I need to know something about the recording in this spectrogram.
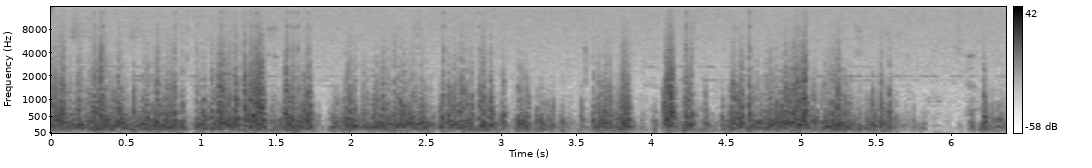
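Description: Wind buffeting a handheld microphone outdoors: a loud, gusty rumble.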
